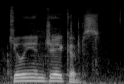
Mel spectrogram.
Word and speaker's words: Gillian Jacobs: moving on yep moving on love with I've just recently learned how to say her name properly Gillian Jacobs yes yes ah so weird did you like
